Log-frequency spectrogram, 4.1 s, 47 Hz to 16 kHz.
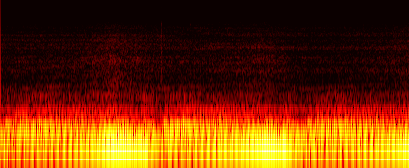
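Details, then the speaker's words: Subaru Impreza with fault code 24 (idle air control/recirculation valve), restarted after cleaning the connector with contact cleaner: idle still swells and sags about every 1.5 seconds; valve possibly sticking, internal cleaning next. "No, so we've just started it up. As you can see, it's still revving up and down."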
